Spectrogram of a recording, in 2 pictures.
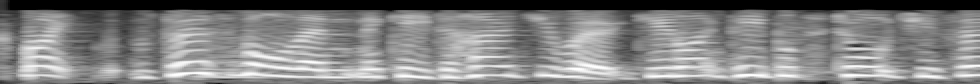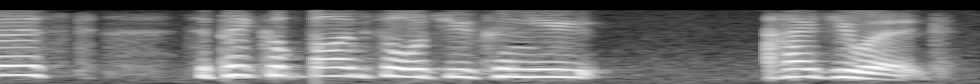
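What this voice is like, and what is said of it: Scouse accent. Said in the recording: “this Scouse accent”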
